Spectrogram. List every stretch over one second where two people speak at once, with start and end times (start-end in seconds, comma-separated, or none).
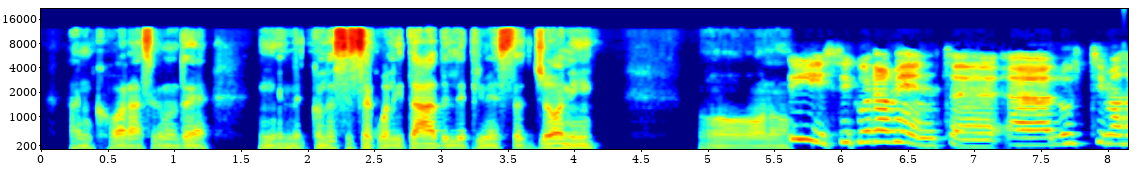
none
